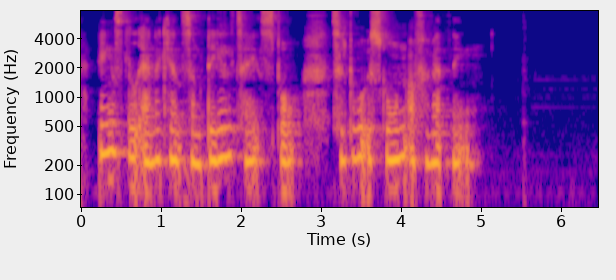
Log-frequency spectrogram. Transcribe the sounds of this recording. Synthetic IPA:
ʔeŋ̰l̩sd̥leð̞̩ˠænæɐkʰen̰d̥sɒ̽md̥e̝ːlt͡sʰɛ̰ɪsːb̥ʁɔʊ̰t͡sʰe̝lb̥ʁṵːisɡ̥o̝ːln̩ɒ̽fɒ̽ʋæn̰d̥ne̝ŋn̩

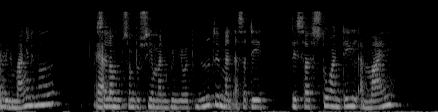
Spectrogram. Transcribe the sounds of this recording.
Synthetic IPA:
jaʋelmɑ̈ŋlənɔ̽ːð̞̩ˠ | sel̰ɒ̽msɒ̽md̥usiːɐmænʋe̝ljo̝e̝ɡ̥ənið̞ˠəd̥e̝menʔælsəd̥e̝d̥e̝sɒ̽sd̥o̝ɐ̰end̥e̝̰ːlæmɑ̈ɪ

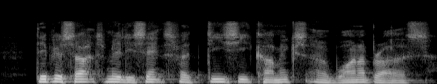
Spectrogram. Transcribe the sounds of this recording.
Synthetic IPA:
d̥e̝b̥le̝sɒ̽l̰d̥melisen̰sfɒd̥isikʰɒ̽miɡ̥sɒwɒnɐb̥ʁɑðˠɐs

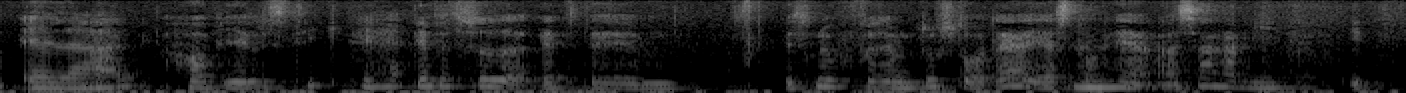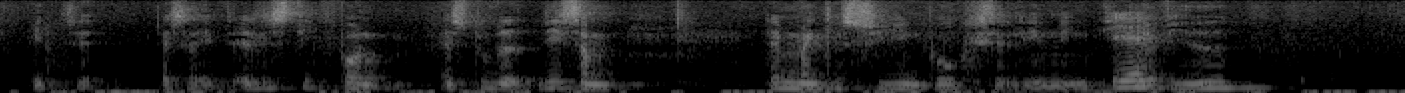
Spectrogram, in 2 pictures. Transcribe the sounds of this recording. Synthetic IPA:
hɒb̥iæləsd̥iɡ̥d̥e̝b̥e̝t͡sʰy̰ːð̰ˠɐʔæd̥ø | ʋesnufɒɐɡ̥sembl̩d̥usd̥ɒɐ̰d̥æɐ̰ɒjɑ̈ɪsd̥ɔ̰ːɦæɐ̰ɒ̽sɒ̽ɦɑ̈ʋie̝d̥e̝d̥ælsɒe̝d̥ælesd̥iɡ̥b̥ɔ̽n̰ʔælsd̥uʋe̝ð̞̰ˠlisɒ̽m | d̥emːænkʰæsyːe̝nb̥ɔɡ̥selene̝ŋd̥i̥æɐʋiːðˠə

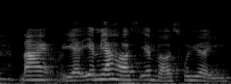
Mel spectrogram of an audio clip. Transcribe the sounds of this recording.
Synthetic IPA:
nɑ̈ɪ̰jæjæmənjɑ̈ɪɦɑɒ̽sjɑ̈ɪʋeɒ̽sʁyːɐi

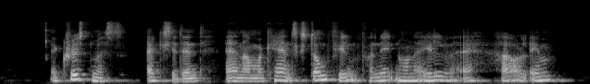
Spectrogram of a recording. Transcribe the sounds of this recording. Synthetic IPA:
kʰʁisd̥mæsʔæɡ̥sid̥en̰d̥æɐe̝nɑ̈məʁikʰɛ̰ːnsɡ̥sd̥ɔ̽mfil̰mfʁɑ̈nḭd̥n̩hun̩ɐɒelʋəʔæhɑ̈lʔem

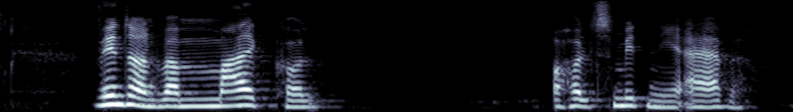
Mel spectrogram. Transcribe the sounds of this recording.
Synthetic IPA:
ʋe̝n̰d̥ɐːnʋɑ̈mɑ̈ːð̩ˠkʰɒ̽l̰ | ɒ̽ɦɒ̽l̰d̥sme̝d̥n̩iʔæɐʋə

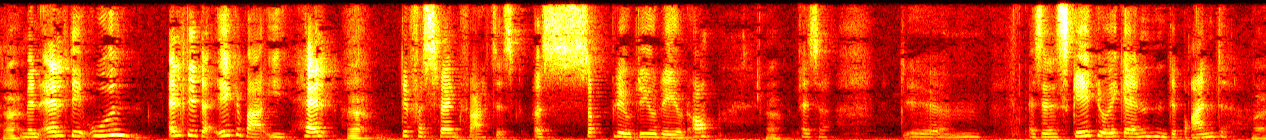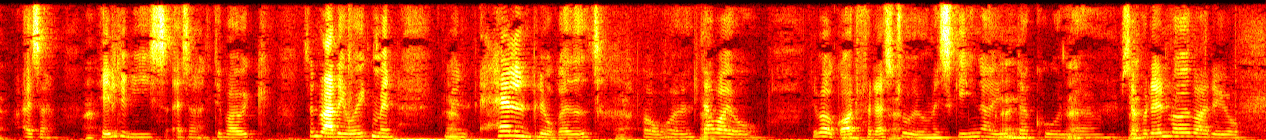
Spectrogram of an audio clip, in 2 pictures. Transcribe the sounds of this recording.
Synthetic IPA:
menæl̰d̥e̝ʔuːðˠən̩ | ʔæl̰d̥e̝d̥ɑ̈ʔe̝ɡ̥əʋɑ̈ʔihæl̰d̥e̝fɒ̽sʋæn̰d̥fɑ̈ɡ̥̚d̥isɡ̥ɒ̽sɒ̽b̥le̝ʊd̥e̝jo̝leːʊð̩ˠɒ̽m̰ | ælsə̥ | ʔælsəd̥ɑ̈sɡ̥e̝̰ːd̥əjo̝e̝ɡ̥əænð̩ˠend̥eb̥ʁand̥əælsɐ | held̥iʋḭːsælsɐd̥e̝ʋɑ̈jo̝e̝ɡ̥ | sɒ̽nʋɑ̈d̥e̝jo̝e̝ɡ̥əmenmenhæl̰n̩b̥le̝ʊʁɛːðˠð̩ˠɒd̥ɑ̈ʋɑ̈jo̝ | d̥e̝ʋɑ̈jo̝ɡ̥ɒ̽d̥fɒd̥ɑsd̥o̝̰ðˠjo̝mæsɡ̥iːnɐe̝nd̥ɑkʰunø | sɒ̽pʰɒ̽d̥enmɔ̽ːð̞̩ˠʋɑ̈d̥e̝jo̝

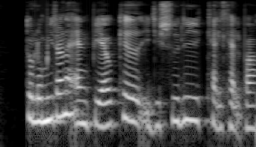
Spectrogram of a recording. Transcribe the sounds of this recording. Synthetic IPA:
d̥o̝lo̝mid̥ɐnəʔæɐe̝nb̥jæʊkʰeːð̞̩ˠidisyð̞ˠliəkʰælkʰæl̰b̥ɐ

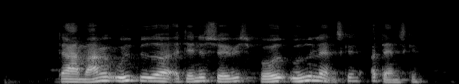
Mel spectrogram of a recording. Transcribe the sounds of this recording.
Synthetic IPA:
d̥ɑ̈æɐmɑ̈ŋəʔuð̞ˠb̥yð̞̰ˠɐʔæd̥enəsœɐʋisb̥ɔ̽ːð̞ˠəʔuðˠlæn̰sɡ̥əɒ̽d̥ænsɡ̥ə

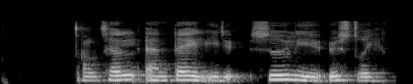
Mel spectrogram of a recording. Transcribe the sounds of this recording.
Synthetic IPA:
d̥ʁɑ̈ʊt͡sʰælæɐe̝nd̥ɛ̰ːlid̥e̝syð̞ˠliəʔøsd̥ʁi

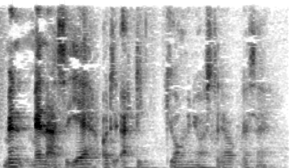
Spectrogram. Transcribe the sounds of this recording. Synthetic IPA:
menmenælsəjæɒ̽d̥æd̥e̝ɡ̥jo̝ːɐmænjo̝ɒ̽sd̥æɐɒb̥ælsə

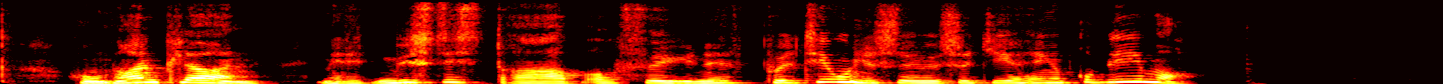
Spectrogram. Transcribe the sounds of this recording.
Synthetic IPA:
hunhɑe̝npʰlɒːn | meðe̝d̥mysd̥isɡ̥̚d̥ʁɑ̈ːb̥ɒfølənəpʰo̝lit͡sʰḭːonɐsøːɡl̩səɡ̥iɒheŋəpʰʁo̝b̥le̝̰ːmɐ

